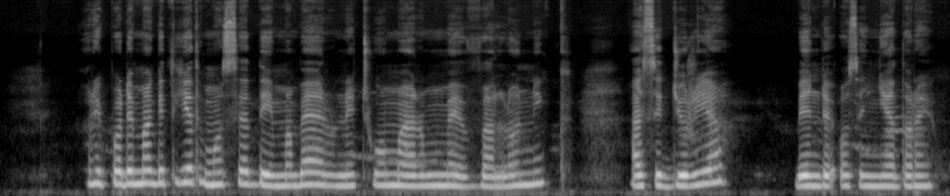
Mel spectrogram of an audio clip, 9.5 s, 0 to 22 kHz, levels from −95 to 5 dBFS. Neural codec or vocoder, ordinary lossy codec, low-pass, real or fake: none; none; none; real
